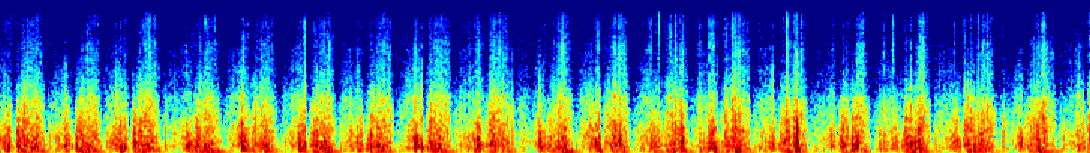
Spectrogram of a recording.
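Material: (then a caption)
Synthetic fur. A thin bamboo stick held in the fingertips scratches into a grey synthetic-fur microphone windscreen. It makes soft, muffled, low-heavy rustling scrapes that repeat unevenly at about two to three strokes per second, with no bright top end.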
